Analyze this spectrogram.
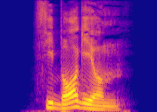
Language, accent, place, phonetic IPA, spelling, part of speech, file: German, Germany, Berlin, [siːˈbɔːɡi̯ʊm], Seaborgium, noun, De-Seaborgium.ogg
- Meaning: seaborgium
